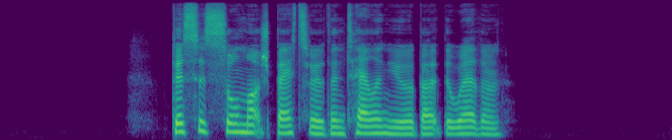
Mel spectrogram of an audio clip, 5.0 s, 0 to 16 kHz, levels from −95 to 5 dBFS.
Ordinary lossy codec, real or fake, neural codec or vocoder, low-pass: none; fake; codec, 44.1 kHz, 3.4 kbps, Pupu-Codec; 14.4 kHz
